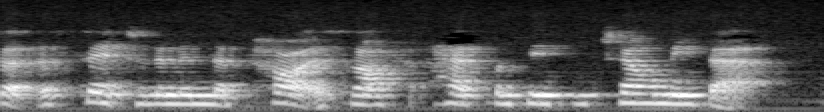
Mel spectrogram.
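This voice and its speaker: A woman speaks with an Australian accent. Noticeable background noise is present. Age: 60s. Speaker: life coach. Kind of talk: interview.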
